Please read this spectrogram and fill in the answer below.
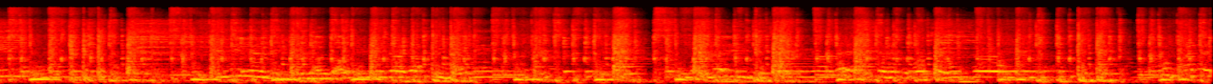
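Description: Live band music with drum kit, shakers and a bass line, and a man singing into a microphone over it.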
